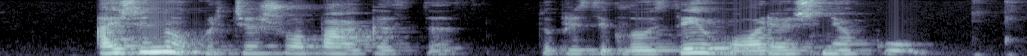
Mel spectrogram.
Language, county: Lithuanian, Utena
